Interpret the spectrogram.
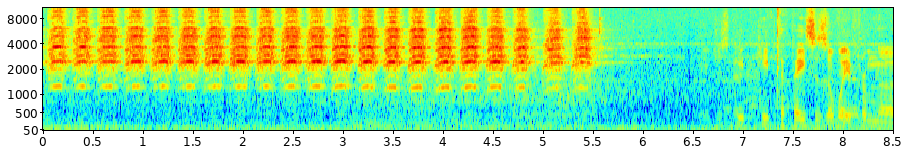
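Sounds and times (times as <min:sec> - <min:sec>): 
adult female peregrine falcon screaming an alarm at her nest beneath a bridge roadway: 0:00.0 - 0:05.6
speech: 0:07.2 - 0:08.4.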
